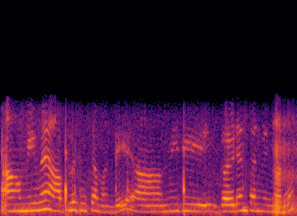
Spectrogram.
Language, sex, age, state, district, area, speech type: Telugu, female, 18-30, Andhra Pradesh, Srikakulam, rural, conversation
